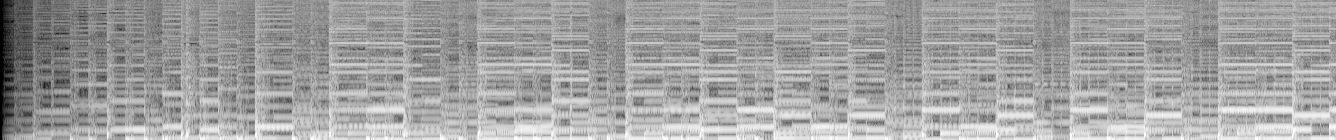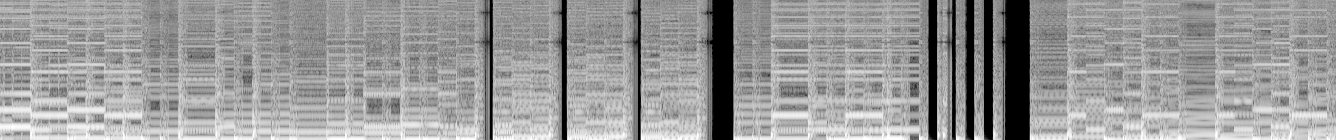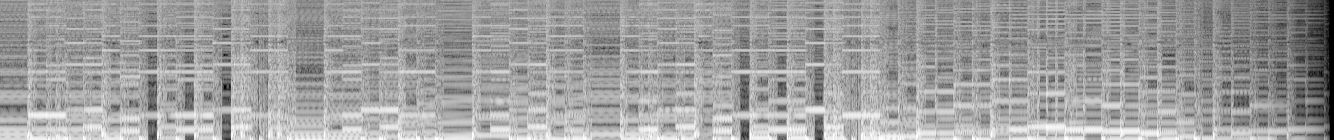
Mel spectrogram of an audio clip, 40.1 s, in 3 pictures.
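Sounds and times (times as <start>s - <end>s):
8-bit radio music: 0.1s - 40.0s.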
